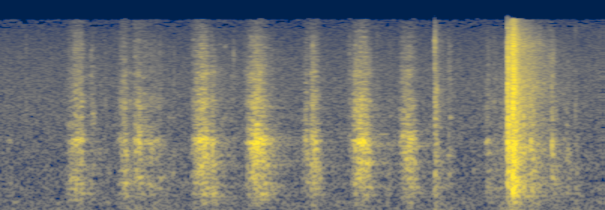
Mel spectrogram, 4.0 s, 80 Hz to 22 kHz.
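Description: A file or deburring tool chamfers the edge of an aluminum RV-7 elevator stiffener in about ten short rasping strokes at a steady rhythm, close up, ending with one louder scrape.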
